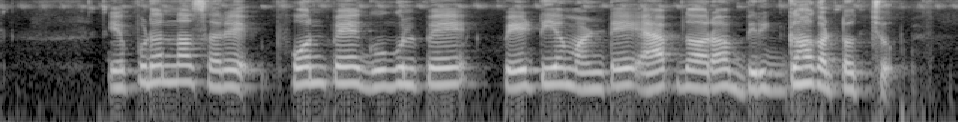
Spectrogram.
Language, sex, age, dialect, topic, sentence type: Telugu, female, 31-35, Southern, banking, statement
